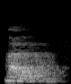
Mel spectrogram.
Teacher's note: Notice that the schwa is normally very short, so we have to close the word very fast.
